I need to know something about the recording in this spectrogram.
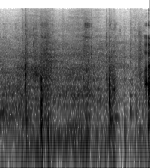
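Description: Handling noise: rustling with a few light knocks, about four spread through the two seconds.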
